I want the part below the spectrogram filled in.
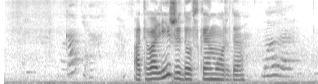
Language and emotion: Russian, neutral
